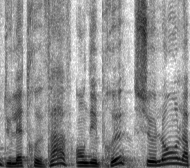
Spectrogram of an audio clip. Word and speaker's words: Vav: C'est-à-dire que c'est V la bonne prononciation.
